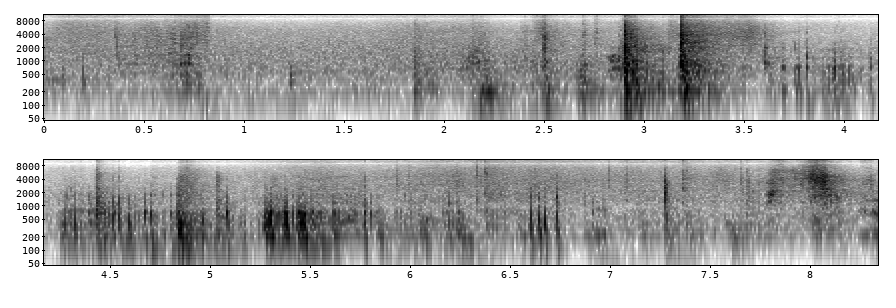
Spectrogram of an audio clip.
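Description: A Lancia Delta Integrale's door being opened and handled: sharp latch clicks and knocks, two loudest about three seconds in, then scraping and rustling as someone leans into the cabin.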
